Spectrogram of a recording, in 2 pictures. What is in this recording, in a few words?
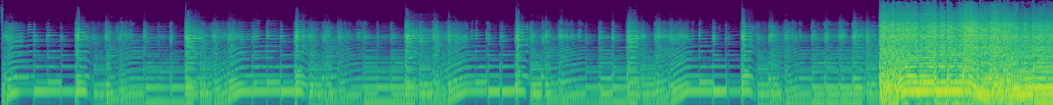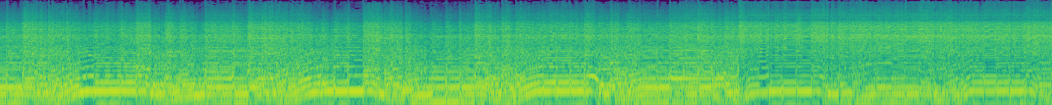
fw clean then heavy then bright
